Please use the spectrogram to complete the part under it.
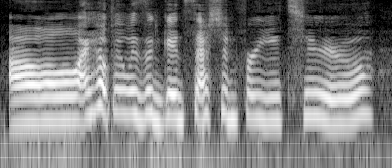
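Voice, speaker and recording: A woman's voice: sits high, steady tone, moderate pace. A woman hosting a live-streamed grief healing session outdoors while walking, talking in a heartfelt, chatty way and often breaking into laughter. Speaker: grief support host.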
